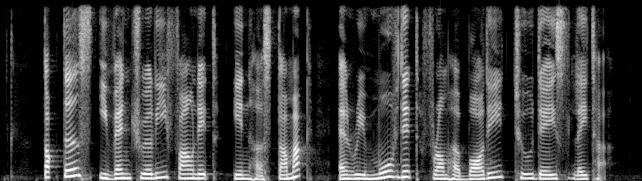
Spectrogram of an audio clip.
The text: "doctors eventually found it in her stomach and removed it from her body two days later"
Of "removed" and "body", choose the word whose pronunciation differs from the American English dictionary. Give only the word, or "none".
none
